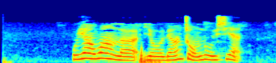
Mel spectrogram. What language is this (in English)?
Chinese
